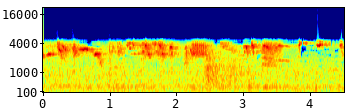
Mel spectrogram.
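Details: White-rumped shama performing ngobra-style song to make other birds answer; bright whistled phrases mixed with harsh chattering bursts, pulsing in short groups over steady hiss.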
